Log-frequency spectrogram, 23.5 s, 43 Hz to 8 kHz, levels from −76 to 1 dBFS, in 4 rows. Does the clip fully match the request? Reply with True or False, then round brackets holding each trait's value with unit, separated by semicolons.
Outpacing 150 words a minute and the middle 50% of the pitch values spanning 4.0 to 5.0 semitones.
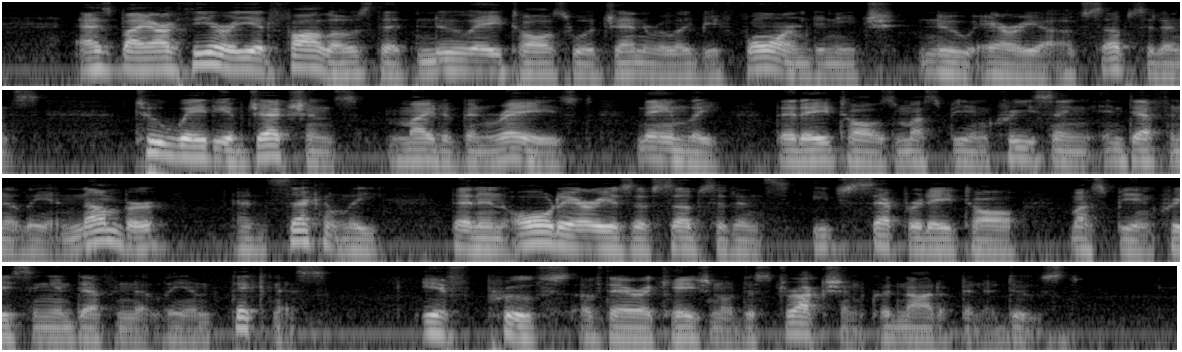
True (160 wpm; 4.7 semitones)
